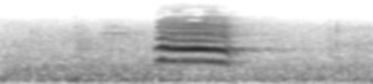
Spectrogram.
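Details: Angry female Australian magpie on a balcony rail objecting to a cat: one loud, strident, harsh squawk with a steady nasal tone, brief and abrupt against quiet background.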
